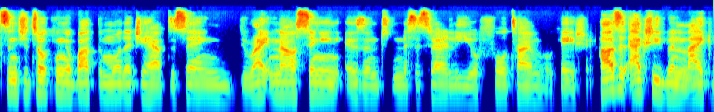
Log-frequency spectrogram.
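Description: Man, interviewer, probing questions, lowish voice. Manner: probing, asks follow-ups.

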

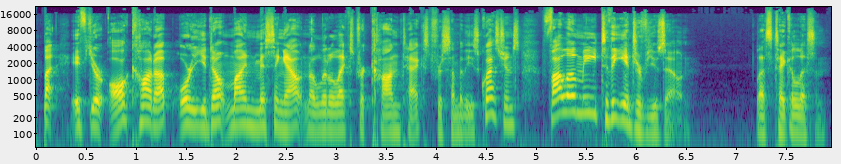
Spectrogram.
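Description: A man's voice: medium pitch, very animated, fairly quick, a bit bright. A man hosting a podcast, introducing and interviewing in a playful, emphatic way.

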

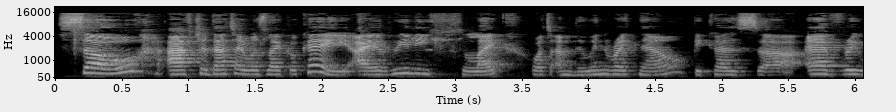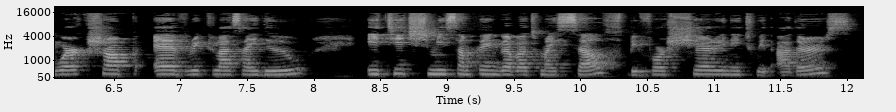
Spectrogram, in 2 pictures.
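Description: A woman's voice: mid-range voice, moderate pace, pushed and bright. A young adult woman, talking casually as a guest in a podcast interview. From Morocco. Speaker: interview guest, yoga and breathwork facilitator. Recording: roomy, echoey sound.

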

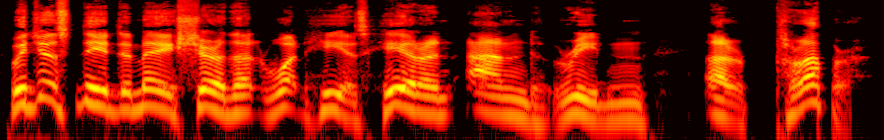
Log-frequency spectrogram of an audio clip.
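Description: A man's voice: a little high, lively intonation, moderate pace, fairly bright tone, no room sound, clean studio sound, voice pushed up. A man voicing a stern, skeptical middle-aged clergyman in a storybook, with a cool, huffy, pointed manner. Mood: suspicious.

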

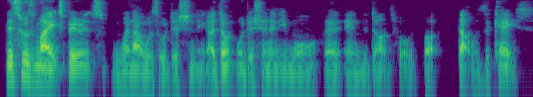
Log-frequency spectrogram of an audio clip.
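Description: A young British man answers interview questions in a low voice. He talks candidly and thoughtfully about his work as a dancer. He often breaks off to correct himself and adds small fillers. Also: fast talker. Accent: British English. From Britain. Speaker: dancer and theatre maker. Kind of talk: interview answer, reflective storytelling.

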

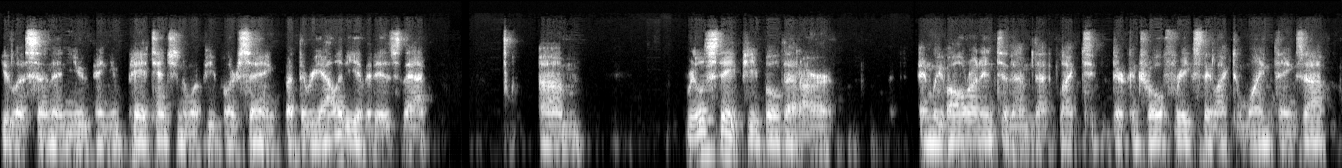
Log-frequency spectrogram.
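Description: A middle-aged American man with an extremely deep, calming voice that barely rises or falls. He explains things at length in a measured, unhurried way. The recording sounds slightly dull, with a faint hiss behind it. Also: husky. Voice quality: calming low voice. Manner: calm, measured, long-winded explanations. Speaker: real estate agent, guest. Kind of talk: podcast interview answers.

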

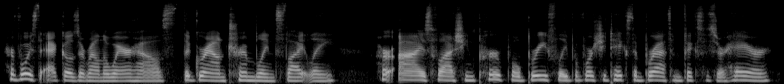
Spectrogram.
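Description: A woman reading fiction aloud as an expressive scripted narration. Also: fairly low pitch, normal speed, gravelly, no echo. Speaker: fan fiction reader.

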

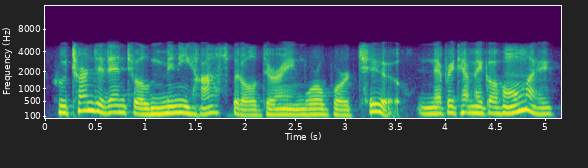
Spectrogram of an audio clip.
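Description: Low-voiced woman telling life stories. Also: moderate pace, lo-fi sound. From Hawaii. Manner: warm storytelling, laughs easily. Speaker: guest. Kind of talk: podcast interview.

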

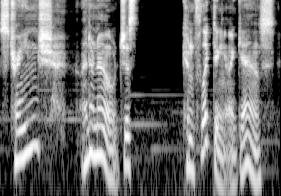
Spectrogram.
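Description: An actor playing a gentle, guilt-ridden young man, halting and introspective, in a naturalistic audio drama. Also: a little high, very animated, breathy edge, faint music behind, heavily acted. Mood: conflicted, guilty. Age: young adult.

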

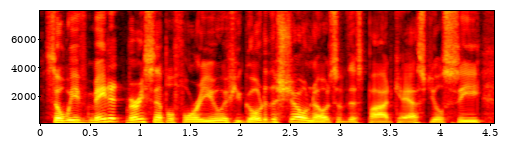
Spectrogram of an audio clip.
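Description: A man's voice: medium pitch, lively intonation, a little fast, no room sound, clean studio sound. A middle-aged man hosting a podcast, speaking to listeners in an earnest, folksy, conversational way. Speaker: podcast host and ministry performer.

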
